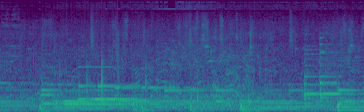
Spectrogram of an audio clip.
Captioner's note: gentle music; patrons chatter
